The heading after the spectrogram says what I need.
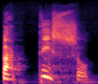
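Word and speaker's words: βαπτίζω: palabra griega que que dice o o se pronuncia baptizo esta palabra significa sumergir o teñir baptizo por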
